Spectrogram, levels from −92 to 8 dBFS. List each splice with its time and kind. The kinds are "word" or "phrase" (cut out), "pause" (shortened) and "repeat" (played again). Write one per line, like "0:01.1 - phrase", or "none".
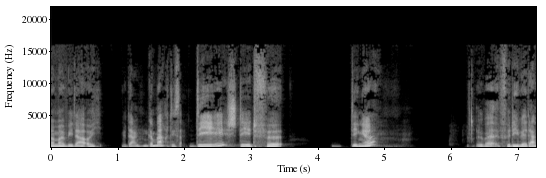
0:01.9 - phrase

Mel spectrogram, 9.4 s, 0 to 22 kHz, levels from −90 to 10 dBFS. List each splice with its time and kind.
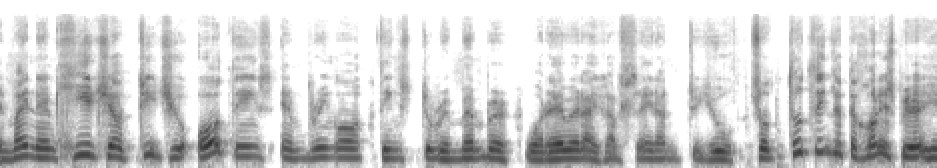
0:03.7 - pause
0:05.2 - pause
0:07.4 - pause

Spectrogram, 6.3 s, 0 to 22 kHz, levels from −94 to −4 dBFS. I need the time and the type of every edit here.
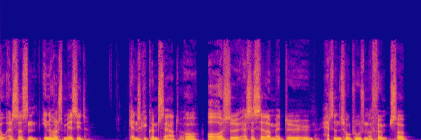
0:02.2 - word
0:03.0 - pause
0:04.9 - phrase

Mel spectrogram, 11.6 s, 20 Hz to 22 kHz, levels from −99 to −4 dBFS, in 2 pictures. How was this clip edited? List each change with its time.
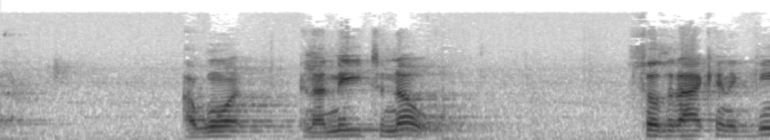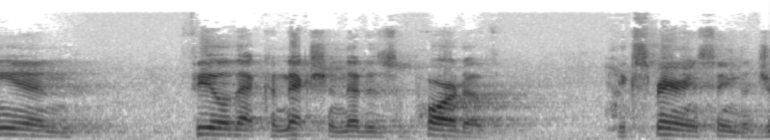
none

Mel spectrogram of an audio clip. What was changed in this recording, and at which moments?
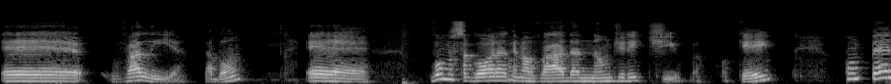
0:02.0 - pause
0:04.6 - word
0:05.1 - phrase
0:07.2 - pause

